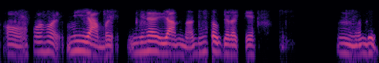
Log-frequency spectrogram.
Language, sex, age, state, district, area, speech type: Manipuri, female, 60+, Manipur, Kangpokpi, urban, conversation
